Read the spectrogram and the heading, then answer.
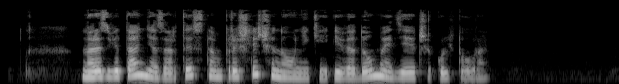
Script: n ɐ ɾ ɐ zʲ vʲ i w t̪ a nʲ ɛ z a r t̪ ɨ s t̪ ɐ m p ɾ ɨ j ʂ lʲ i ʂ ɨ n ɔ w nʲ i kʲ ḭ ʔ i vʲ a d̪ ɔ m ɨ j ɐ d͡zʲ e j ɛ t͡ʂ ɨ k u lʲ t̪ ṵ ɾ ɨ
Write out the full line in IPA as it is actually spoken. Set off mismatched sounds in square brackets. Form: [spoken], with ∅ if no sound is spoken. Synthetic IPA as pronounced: n ɐ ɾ ɐ zʲ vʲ i [∅] t̪ a [nʲː] ɛ z a r t̪ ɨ s t̪ ɐ m p ɾ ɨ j ʂ lʲ i [t͡ʂ] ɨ n ɔ w nʲ i kʲ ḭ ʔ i vʲ a d̪ ɔ m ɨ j ɐ d͡zʲ e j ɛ t͡ʂ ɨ k u lʲ t̪ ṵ ɾ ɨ

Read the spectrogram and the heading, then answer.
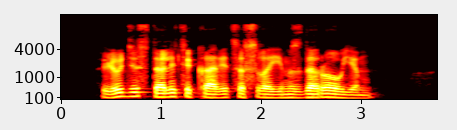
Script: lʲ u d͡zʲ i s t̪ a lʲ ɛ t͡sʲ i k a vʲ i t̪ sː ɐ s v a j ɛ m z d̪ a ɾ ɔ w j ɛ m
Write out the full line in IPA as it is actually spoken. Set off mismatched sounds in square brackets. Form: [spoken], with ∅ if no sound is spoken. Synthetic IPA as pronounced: lʲ u d͡zʲ i s t̪ a lʲ [i] t͡sʲ i k a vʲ i t̪ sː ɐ s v a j [i] m z d̪ a ɾ ɔ w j ɛ m

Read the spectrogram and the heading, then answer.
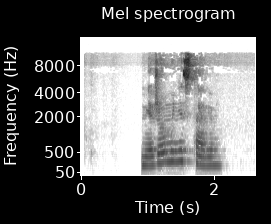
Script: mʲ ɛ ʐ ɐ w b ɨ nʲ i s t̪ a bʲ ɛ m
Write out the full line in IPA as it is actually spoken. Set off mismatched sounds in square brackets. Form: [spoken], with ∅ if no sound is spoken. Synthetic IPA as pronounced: mʲ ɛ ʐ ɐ w [m] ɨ nʲ [ɛ] s t̪ a [vʲ] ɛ m

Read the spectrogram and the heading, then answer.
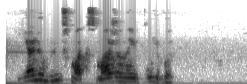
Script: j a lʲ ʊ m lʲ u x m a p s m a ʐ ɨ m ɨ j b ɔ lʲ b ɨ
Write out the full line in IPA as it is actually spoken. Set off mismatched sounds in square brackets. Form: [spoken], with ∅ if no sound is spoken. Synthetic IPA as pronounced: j a lʲ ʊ [b] lʲ u [s] m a [k] s m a ʐ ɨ [n] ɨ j b [u] lʲ b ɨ

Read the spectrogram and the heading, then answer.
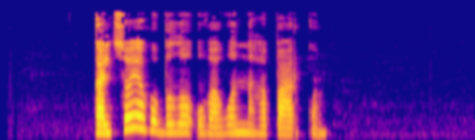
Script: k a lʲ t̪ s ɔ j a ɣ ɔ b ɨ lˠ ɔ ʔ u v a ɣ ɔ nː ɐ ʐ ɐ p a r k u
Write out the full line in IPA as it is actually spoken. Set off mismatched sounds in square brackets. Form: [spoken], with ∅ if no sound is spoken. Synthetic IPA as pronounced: k a lʲ t̪ s ɔ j a ɣ ɔ b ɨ lˠ ɔ ʔ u v a ɣ ɔ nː ɐ [ɣ] ɐ p a r k u

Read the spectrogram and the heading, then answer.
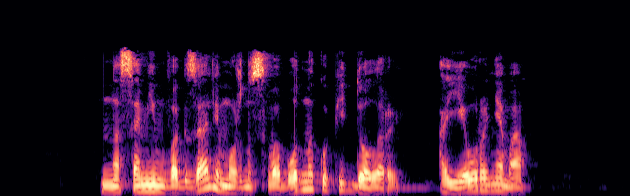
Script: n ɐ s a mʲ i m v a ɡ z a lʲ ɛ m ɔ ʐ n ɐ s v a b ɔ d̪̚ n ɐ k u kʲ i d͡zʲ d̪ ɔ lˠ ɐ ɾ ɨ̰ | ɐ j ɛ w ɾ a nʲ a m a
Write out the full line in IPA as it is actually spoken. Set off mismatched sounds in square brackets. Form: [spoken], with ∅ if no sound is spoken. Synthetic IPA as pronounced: n ɐ s a mʲ i m v a ɡ z a lʲ ɛ m ɔ ʐ n ɐ s v a b ɔ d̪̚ n ɐ k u [pʲ] i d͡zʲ d̪ ɔ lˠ ɐ ɾ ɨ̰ | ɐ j ɛ w ɾ [ɐ] nʲ a m a

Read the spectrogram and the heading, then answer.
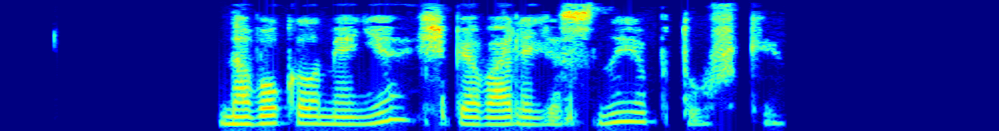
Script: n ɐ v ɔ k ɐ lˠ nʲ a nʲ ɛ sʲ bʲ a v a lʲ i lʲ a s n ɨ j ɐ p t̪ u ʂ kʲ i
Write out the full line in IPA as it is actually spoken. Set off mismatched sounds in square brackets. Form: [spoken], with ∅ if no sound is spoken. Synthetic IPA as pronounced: n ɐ v ɔ k ɐ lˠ [mʲ] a nʲ ɛ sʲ [pʲ] a v a lʲ i lʲ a s n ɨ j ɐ p t̪ u ʂ kʲ i

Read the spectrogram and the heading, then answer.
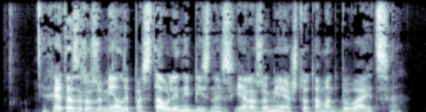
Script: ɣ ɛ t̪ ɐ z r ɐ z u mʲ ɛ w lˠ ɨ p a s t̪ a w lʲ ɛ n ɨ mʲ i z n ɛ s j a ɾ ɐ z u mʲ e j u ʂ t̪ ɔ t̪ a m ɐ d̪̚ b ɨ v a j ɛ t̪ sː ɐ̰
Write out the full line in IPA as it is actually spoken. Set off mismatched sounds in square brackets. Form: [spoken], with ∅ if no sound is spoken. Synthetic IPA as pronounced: ɣ ɛ t̪ ɐ z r ɐ z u mʲ ɛ [∅] lˠ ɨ p a s t̪ a w lʲ ɛ n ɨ [bʲ] i z n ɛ s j a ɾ ɐ z u mʲ e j u ʂ t̪ ɔ t̪ a m ɐ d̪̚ b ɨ v a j ɛ t̪ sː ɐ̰

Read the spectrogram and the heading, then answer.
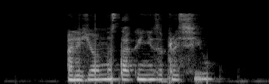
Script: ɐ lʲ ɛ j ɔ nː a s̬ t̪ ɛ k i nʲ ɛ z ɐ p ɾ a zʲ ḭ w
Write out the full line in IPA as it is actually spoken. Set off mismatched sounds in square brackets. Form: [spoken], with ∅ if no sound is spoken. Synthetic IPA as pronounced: ɐ lʲ ɛ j ɔ nː a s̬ t̪ [a] k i nʲ ɛ z ɐ p ɾ a [sʲ] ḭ w

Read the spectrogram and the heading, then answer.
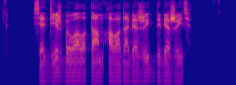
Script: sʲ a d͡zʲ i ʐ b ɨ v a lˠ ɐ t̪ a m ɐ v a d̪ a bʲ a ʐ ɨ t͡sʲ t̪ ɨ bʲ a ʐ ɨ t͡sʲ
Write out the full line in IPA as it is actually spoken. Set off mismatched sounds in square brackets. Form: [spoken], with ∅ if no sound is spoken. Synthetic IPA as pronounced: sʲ a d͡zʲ i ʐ b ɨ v a lˠ ɐ t̪ a m ɐ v a d̪ a bʲ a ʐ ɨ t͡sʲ [d̪] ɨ bʲ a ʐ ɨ t͡sʲ

